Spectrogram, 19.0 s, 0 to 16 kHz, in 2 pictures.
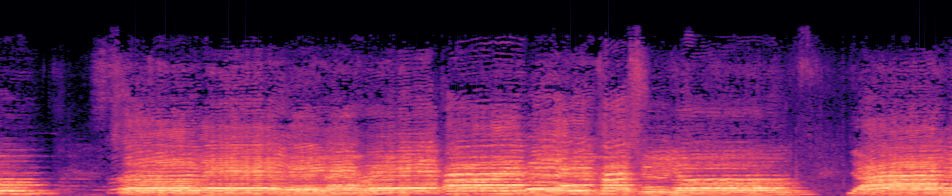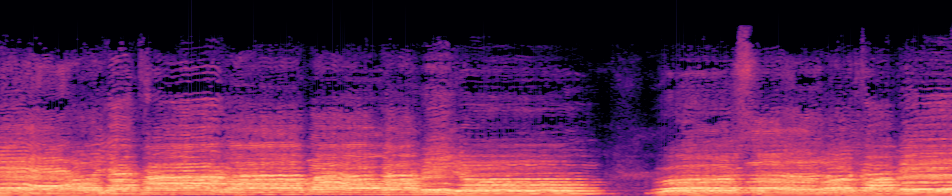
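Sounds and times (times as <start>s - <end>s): group of voices singing: 0.0s - 19.0s.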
